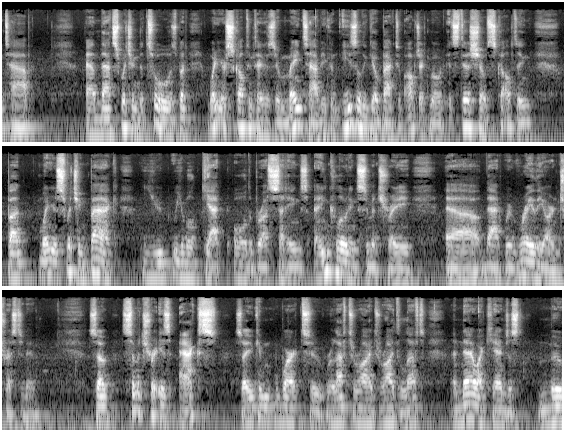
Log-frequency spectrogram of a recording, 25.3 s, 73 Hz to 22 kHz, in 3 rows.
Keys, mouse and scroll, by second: 4.8 ctrl+Tab, 9.5 ctrl+Tab, 17.4 middle click, 21.2 middle click.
